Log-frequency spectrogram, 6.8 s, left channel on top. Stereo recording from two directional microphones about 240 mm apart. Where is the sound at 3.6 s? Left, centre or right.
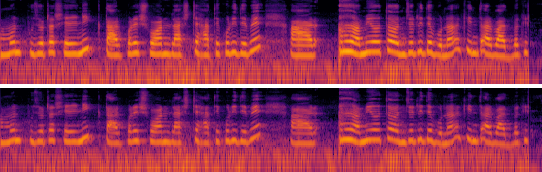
Centre.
